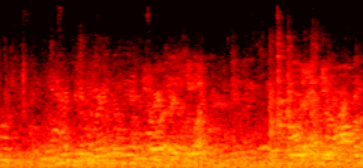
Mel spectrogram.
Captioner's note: students chatting indistinctly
